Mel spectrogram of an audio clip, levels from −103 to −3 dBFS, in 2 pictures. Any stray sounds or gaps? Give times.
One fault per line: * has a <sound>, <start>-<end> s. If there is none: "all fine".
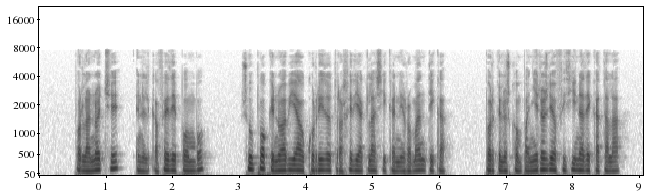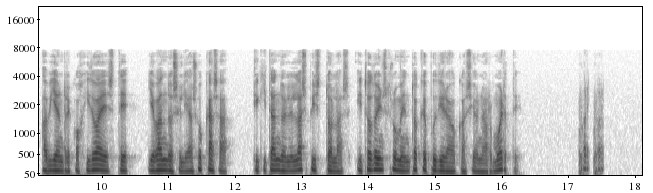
* has a laugh, 17.2-17.5 s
